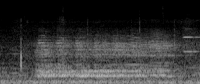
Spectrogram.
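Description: Animated Grinch Christmas figure's built-in speaker playing a chord of several steady tones, held for about a second and a half, starting just after a small click.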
